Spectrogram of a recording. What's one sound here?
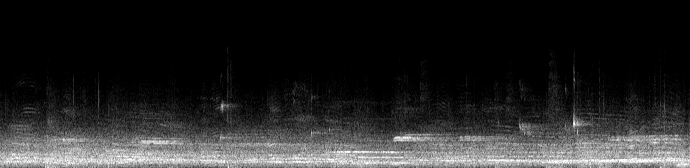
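A volleyball is hit with sharp smacks in a large echoing hall.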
